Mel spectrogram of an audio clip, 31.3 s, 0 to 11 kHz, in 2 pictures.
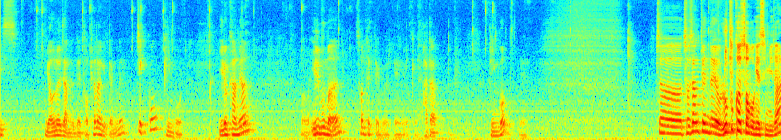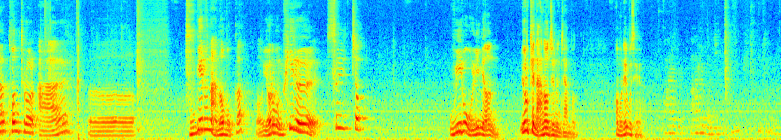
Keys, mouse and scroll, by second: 0.0 click, 0.8 click, 1.7 click, 2.7 click, 3.3 click, 4.2-6.1 drag, 6.8-9.5 middle drag, 9.7 click, 10.3-11.5 middle drag, 13.7 middle click, 16.5 ctrl+r.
